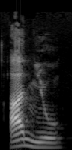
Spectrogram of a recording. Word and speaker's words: agneau: You have the GN, ny. It's a bit like Kenyan. Agneau.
